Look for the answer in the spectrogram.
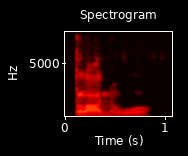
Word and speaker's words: Blanc Noir: I mean, it's called Blanc Noir, like that, and that's spelled BLANCNOIR. – Okay. Well, we'll definitely be on the lookout. – The sea is silent.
